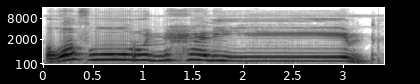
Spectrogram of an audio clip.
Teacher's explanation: ഗൈനിൻ്റെ മഖ്റജ് വരുന്നത് അദ്നൽ ഹൽക്കാണ്. തൊണ്ടയുടെ ആദ്യ ഭാഗം, നമ്മുടെ തൊണ്ട തുടങ്ങുന്ന ഭാഗത്തു നിന്നാണ് ഗൈന് പുറപ്പെടുന്നത്. അപ്പോൾ അതിൻ്റെ സൗണ്ടിനെ ക്ലിയർ ആക്കുക കേട്ടോ. · ഗൈന് പിന്നെ ഇസ്തിഅലാൻ്റെ ലെറ്റേഴ്സിൽ പെട്ടതുമാണ്. അപ്പോൾ നാവിൻ്റെ ബേക്ക് നന്നായിട്ട് മുകളിലേക്ക് പൊക്കി കൊടുത്തിട്ട് തഫ്രീൻ ചെയ്യുക. ഫ ലൈറ്റ് ആക്കിയിട്ട് ഉച്ചരിക്കുക.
